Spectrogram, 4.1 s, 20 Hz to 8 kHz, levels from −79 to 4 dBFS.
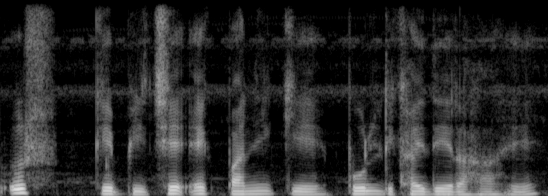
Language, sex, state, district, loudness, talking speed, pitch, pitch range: Hindi, male, Arunachal Pradesh, Lower Dibang Valley, -19 LUFS, 145 wpm, 115 Hz, 110-125 Hz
